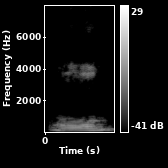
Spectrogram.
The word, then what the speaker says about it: Om: Om. Everything is, yeah. Om is. Okay. So what happened in these four syllables I said, right? Silence, A, U, M.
